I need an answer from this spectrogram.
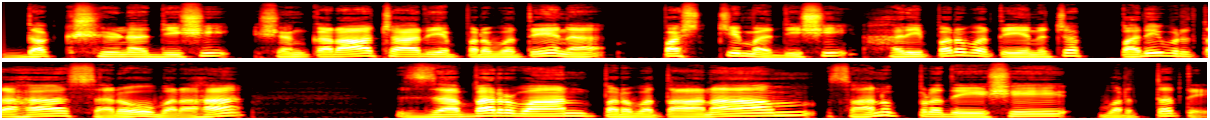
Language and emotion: Sanskrit, neutral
